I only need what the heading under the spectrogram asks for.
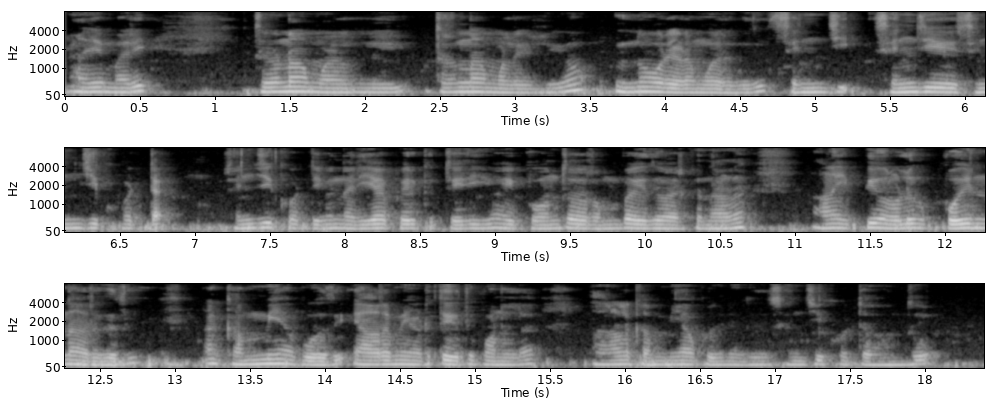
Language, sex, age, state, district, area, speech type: Tamil, male, 18-30, Tamil Nadu, Tiruvannamalai, urban, spontaneous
